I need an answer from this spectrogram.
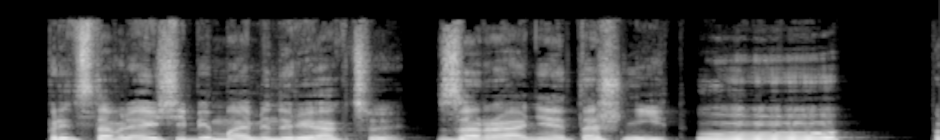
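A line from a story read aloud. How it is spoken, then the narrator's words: Groaning. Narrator (Russian): простонал Джордж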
